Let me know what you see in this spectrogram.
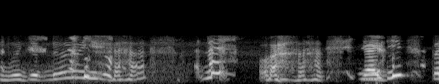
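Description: From 0.0 to 0.06 s, 0.66 to 1.61 s, 2.35 to 2.47 s and 3.55 s to the end, the speech dips by about 10 to 30 dB. This is speech suppressed in double talk, likely an echo canceller turning the talker down along with loudspeaker echo. Among these, at 0.08 to 0.62 s, 1.35 to 2.05 s and 2.57 to 2.63 s, an echo leak brings back a separate copy of the voice, 285 ms late and about 30 to 40 dB down, likely residue the canceller missed. The suppression lowers the main voice, while the leak adds a second, delayed voice. The band stops at 4 kHz throughout, which fits a G.711 call path.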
